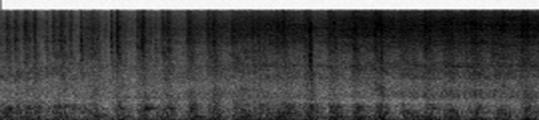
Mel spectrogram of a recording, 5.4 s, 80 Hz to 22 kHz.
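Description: A 5.7 HEMI V8 in a 1997 Dodge Ram 1500 idling while it warms up, with an uneven, choppy lope from its performance cam.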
